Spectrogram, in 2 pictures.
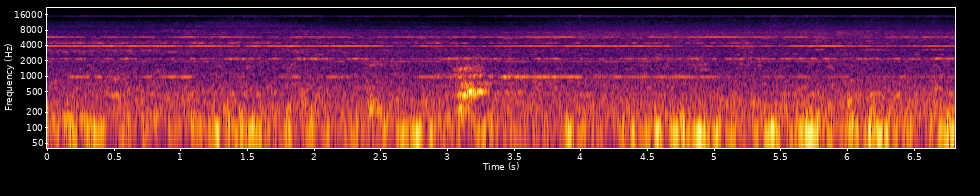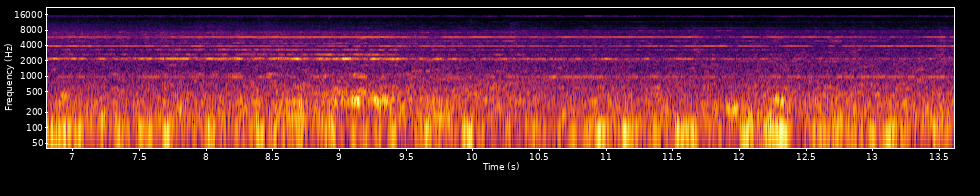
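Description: Double-deck regional train rolling slowly along the platform, its wheels giving a steady high-pitched squeal over the low rumble of the cars.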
